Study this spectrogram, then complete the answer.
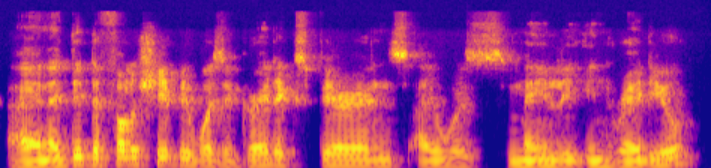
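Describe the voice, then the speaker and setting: A man from Sudan, a journalist answering interview questions in a measured way, often pausing and restarting. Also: mid-range voice, fairly even intonation, dark tone. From South Sudan / Sudan. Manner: measured, with frequent hesitations and restarts. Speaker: journalist guest.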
